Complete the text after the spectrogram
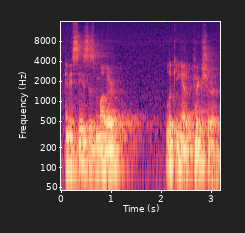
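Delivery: normal talking voice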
